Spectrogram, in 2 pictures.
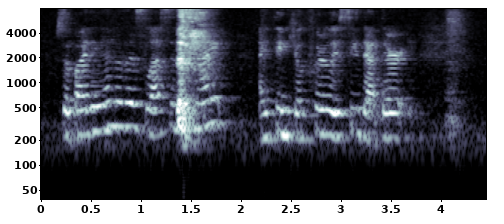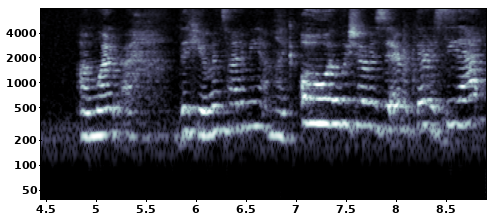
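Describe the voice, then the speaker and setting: A high-pitched woman with ordinary pitch variation, audible room echo and noticeable background noise. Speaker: Bible teacher. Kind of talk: Bible study lesson. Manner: fast.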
